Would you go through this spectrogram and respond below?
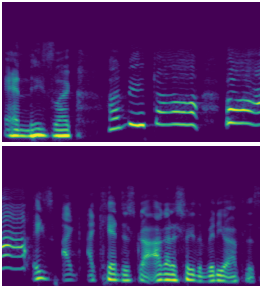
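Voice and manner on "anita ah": play-acted, very high-pitched, top-of-lungs scream. Retelling a man running down a beach to a woman, imitating his top-of-lungs scream. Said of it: "He's screaming at the top of his lungs".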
